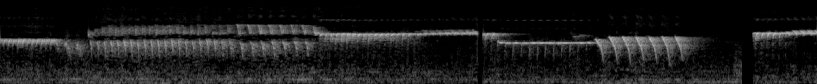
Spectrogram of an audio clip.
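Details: Belgian canary performing its loudest breeding song for females: a long run of buzzy rapid trills at shifting pitches, sustained whistled tours, a steep descending rattle, a brief near-silent break, and a resumed high whistle.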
